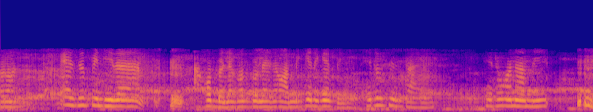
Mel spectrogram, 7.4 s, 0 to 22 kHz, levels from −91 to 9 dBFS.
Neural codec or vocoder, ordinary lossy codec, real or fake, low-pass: vocoder, 22.05 kHz, 80 mel bands, WaveNeXt; MP3, 32 kbps; fake; 3.6 kHz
